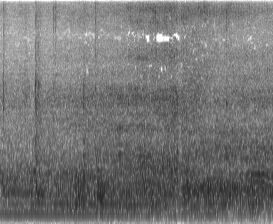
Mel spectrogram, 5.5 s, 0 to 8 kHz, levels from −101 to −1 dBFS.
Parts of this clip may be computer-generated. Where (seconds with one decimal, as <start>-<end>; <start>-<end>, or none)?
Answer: 0.0-2.4; 4.0-4.9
